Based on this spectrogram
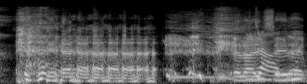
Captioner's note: laughter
